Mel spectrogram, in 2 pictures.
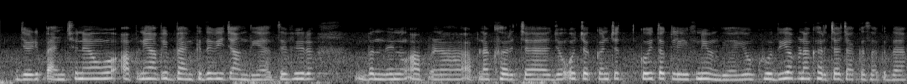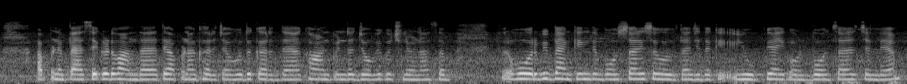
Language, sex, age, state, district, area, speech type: Punjabi, female, 18-30, Punjab, Mohali, urban, spontaneous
